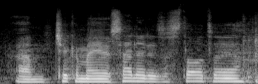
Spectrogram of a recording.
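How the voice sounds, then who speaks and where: Speaking at a very slow pace in a flat monotone, this man has a fairly high pitch, with noticeable background noise behind him. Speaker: vlogger. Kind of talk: casual vlog. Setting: at home.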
